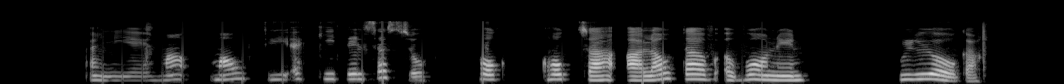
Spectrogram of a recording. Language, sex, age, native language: Icelandic, female, 40-49, Icelandic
